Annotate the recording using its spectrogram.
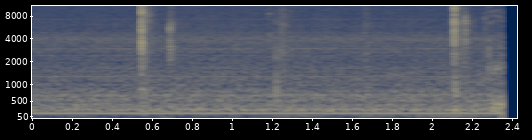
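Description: Room tone: a steady low hum under an even hiss, with a few faint clicks about half a second in.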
